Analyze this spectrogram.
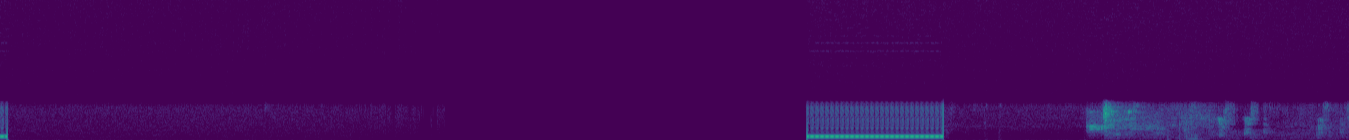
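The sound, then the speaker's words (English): Ringing tone while calling a friend on the phone: after a long silence, a single steady beep of under a second, followed by a brief, faint burst of noise. “I'm calling an old college friend that used to post with me.”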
